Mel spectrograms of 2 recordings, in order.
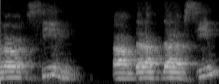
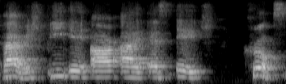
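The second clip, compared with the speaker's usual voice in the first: spelling it out; slower than usual. Shown as a demonstration. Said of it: "my Caribbean accent is a bit thick".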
